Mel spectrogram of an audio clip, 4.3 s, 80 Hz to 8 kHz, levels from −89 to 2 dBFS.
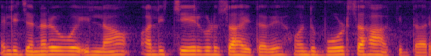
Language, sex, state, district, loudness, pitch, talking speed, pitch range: Kannada, female, Karnataka, Mysore, -25 LUFS, 175 Hz, 165 wpm, 165-185 Hz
